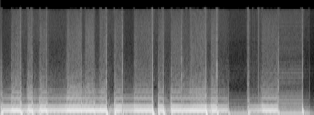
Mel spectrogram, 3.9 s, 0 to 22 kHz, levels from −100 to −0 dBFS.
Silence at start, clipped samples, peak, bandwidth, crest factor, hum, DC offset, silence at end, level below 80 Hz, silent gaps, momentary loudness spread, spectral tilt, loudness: 0 s; under 0.1%; -4 dBFS; 15.5 kHz; 14 dB; 60 Hz at -20 dBFS; under 0.1%; 0.05 s; -26 dBFS; none; 8 LU; -8 dB/octave; -19 LUFS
